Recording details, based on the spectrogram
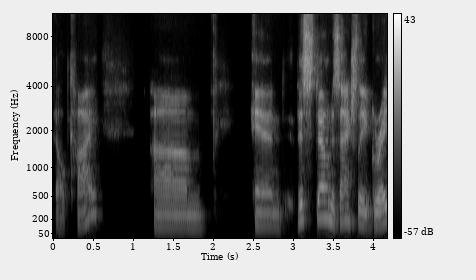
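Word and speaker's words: El Call: Here I'm showing you a stone in the old wall of the city in the Jewish quarter called El Kai. It's spelled C-A-L-L, but it's pronounced El Kai.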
